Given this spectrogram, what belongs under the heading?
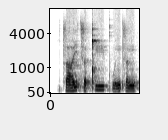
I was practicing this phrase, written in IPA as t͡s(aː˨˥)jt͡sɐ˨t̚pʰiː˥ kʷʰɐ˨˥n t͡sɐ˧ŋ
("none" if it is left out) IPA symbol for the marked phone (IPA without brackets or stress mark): aː˨˥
